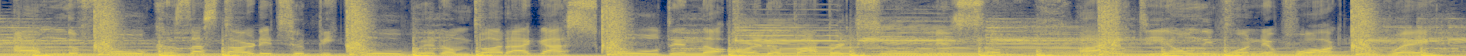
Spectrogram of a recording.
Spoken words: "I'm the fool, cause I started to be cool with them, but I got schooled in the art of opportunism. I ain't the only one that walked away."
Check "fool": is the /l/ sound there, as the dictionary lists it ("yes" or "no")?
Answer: yes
